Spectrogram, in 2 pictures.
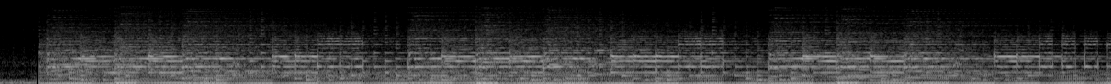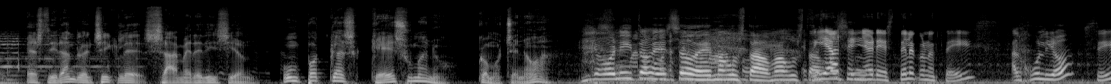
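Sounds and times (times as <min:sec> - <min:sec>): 
upbeat instrumental podcast intro theme with pulsing bass line: 0:00.4 - 0:12.9
speech: 0:11.4 - 0:22.2.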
